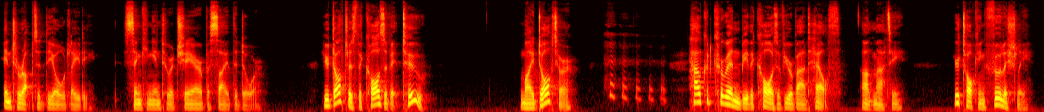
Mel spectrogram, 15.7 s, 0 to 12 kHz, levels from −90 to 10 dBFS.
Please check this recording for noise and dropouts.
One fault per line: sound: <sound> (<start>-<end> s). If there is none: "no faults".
sound: laugh (9.1-10.0 s)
